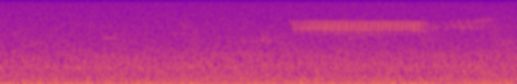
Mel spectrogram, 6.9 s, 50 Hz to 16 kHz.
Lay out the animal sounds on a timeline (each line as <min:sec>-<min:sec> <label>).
0:00.0-0:06.9 Red-eyed Vireo (Vireo olivaceus)
0:03.7-0:05.8 Chipping Sparrow (Spizella passerina)
0:05.8-0:06.8 Black-throated Blue Warbler (Setophaga caerulescens)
